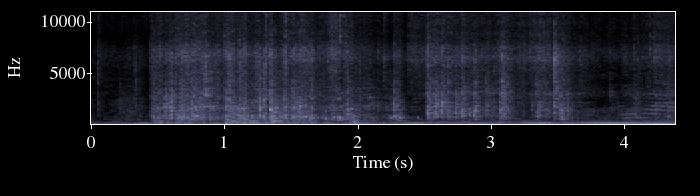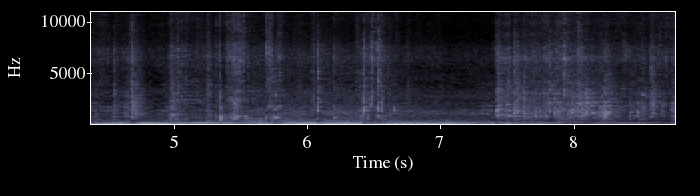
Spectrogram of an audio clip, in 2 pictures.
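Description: Scrap plastic bottles and cans clattering and crinkling as they are handled and sorted by hand, with many sharp clicks and clinks. From about two seconds in until shortly before the end a low hum with changing notes runs underneath.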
